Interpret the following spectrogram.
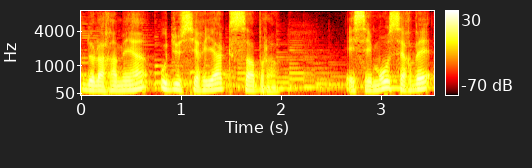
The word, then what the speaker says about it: Sabra: Ce mot le plus souvent prononcé Sabra, on est venu à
